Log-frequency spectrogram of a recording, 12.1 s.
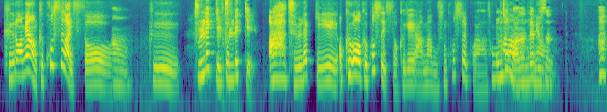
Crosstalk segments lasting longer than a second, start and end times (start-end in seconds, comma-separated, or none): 9.9-11.1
